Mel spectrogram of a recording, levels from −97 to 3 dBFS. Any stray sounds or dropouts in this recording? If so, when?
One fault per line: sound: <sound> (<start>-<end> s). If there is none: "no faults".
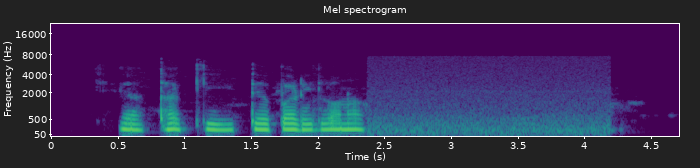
no faults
